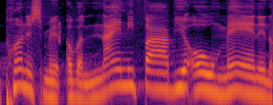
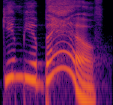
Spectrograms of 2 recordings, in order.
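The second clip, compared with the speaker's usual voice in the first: much higher, timid pleading voice; childish pleading prince; 14 semitones higher than usual. Acted. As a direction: ask mama like a little boy. Lavelle asking mama permission.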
